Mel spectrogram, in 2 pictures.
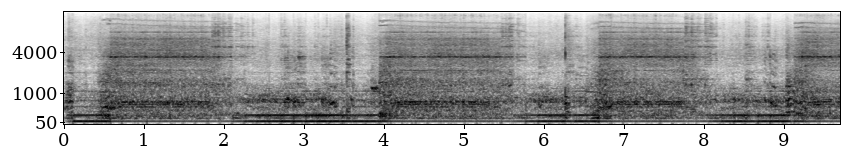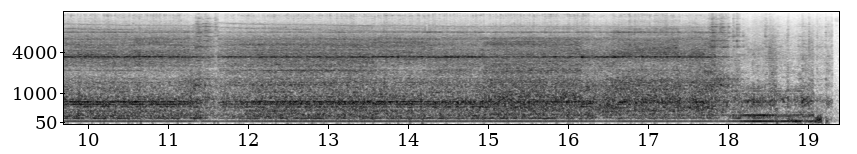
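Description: A lathe turning tool with long stick-out takes shallow cuts in a small mild steel firing pin nipple for a side-by-side shotgun, giving a steady, loud machine hum with a continuous cutting whine and a few brief changes in tone.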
